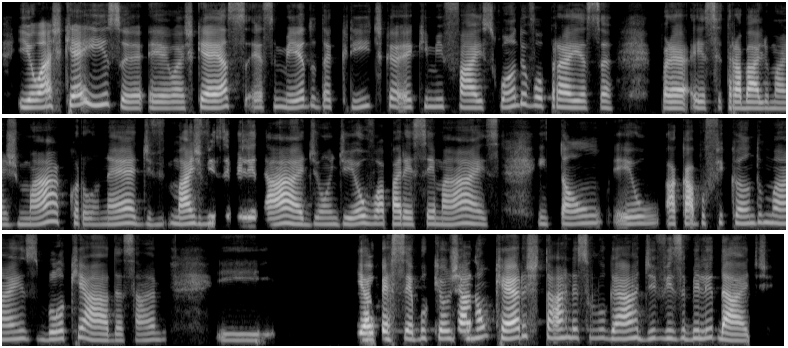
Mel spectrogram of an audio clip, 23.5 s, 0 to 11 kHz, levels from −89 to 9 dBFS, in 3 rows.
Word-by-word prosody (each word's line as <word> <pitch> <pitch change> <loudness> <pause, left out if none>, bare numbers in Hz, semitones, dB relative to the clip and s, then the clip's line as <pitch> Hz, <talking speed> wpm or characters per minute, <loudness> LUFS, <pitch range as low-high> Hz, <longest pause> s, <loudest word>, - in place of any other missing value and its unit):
E 210 - -3
eu 210 0 +3
acho 230 +3 +4
que 270 - 0
é 290 +4 +5
isso,e 270 - -2
eu 185 -1 -3
acho 185 0 -5
que - - -2
é 195 -1 +8
essa 235 +4 +1
esse 105 - -8
medo 225 +3 -3
da 220 +1 -7
crítica 220 +3 -10
é 220 -1 -2
que 230 - -14
me 225 0 -9
faz, 200 -2 0
quando 225 +7 -5
eu 300 - -6
vou 250 -1 -3
pra 220 -4 +2
essa 195 -1 -3 0.5
pra 185 -2 +3
esse 190 0 -5
trabalho 185 -1 +2
mais 175 -2 -6
macro, 180 +1 -1
né, 190 +5 -1
de 180 -2 -14
vis 175 +2 -17
mais 195 -1 +2
visibilidade, 205 - +1
onde 185 0 -9
eu 200 +4 -1
vou 195 -1 -4
aparecer 190 -1 -3
mais, 185 +1 -1 0.4
então 195 +3 -5
eu 205 +3 -6
acabo 220 - +1
ficando 215 0 -7
mais 215 0 -3
bloqueada, 200 -3 -1
sabe? 195 +2 -8 0.5
E 180 - -12 0.8
e - - +5
aí 195 - +11
eu - - +3
percebo 225 +1 +1
que 240 - -7
eu 230 0 +3
já 230 0 +6
não 265 +5 0
quero 245 +4 +8
estar 280 -5 0
nesse 255 0 -7
lugar 240 0 +1
de 225 +3 -8
visibilidade. 235 - 0
205 Hz, 155 wpm, -22 LUFS, 185-230 Hz, 0.8 s, aí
